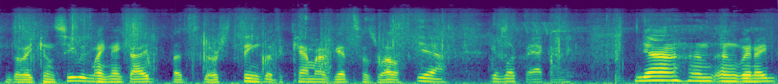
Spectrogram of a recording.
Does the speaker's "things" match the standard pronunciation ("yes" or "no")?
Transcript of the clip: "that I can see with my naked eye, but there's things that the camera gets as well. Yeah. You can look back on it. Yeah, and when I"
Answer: yes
